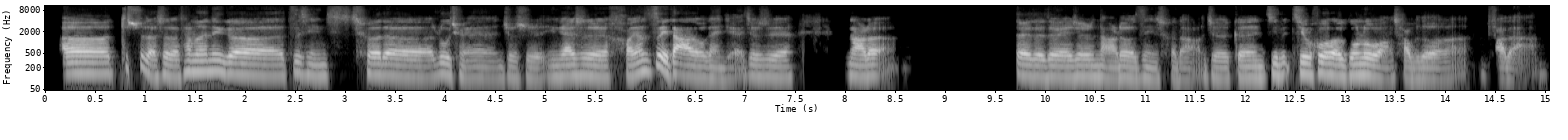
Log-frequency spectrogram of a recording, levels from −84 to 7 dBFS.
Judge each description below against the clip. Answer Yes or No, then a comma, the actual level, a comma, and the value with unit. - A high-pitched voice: No, low, 115 Hz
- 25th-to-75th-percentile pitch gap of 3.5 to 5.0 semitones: No, average, 3.0 semitones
